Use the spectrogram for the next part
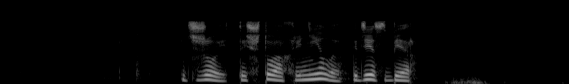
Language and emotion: Russian, angry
